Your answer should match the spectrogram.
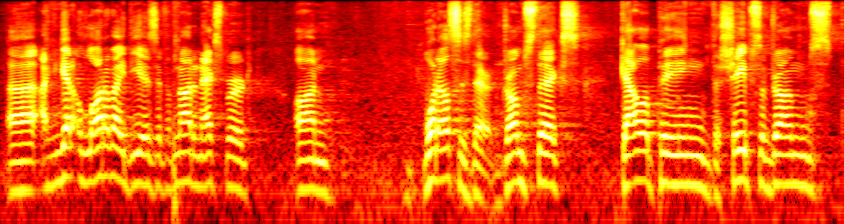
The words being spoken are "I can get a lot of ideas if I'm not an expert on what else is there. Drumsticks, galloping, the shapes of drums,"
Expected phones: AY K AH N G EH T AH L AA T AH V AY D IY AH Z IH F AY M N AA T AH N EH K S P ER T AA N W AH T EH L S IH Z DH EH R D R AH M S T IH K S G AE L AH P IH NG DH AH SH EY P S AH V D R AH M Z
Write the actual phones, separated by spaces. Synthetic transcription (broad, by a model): AY K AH N G EH T AH L AA T AH V AY D IY AH Z IH F AY M N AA T AH N EH K S P ER T N W AH T EH L S IH Z DH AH R D R AH M S T IH K S G AE L AH P IH NG DH AH SH EY P S AH V D R AH M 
